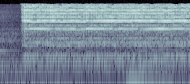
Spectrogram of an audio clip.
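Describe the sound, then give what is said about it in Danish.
A telephone rings at an ungodly hour with a loud, sustained bright bell tone that starts abruptly and continues steadily, with a low hum rising underneath toward the end. No voices are heard. “Hvem ringer dog på det her ukristelige tidspunkt?”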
